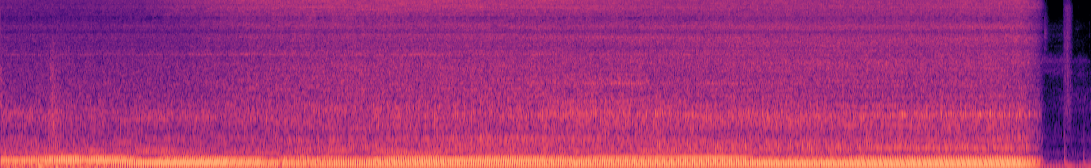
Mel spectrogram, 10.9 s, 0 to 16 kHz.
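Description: A fully built 2.2L Mitsubishi Evo 9 engine runs steadily after a coil pack fix, a loud, close, even drone with slight rev swells, cutting off abruptly near the end.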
